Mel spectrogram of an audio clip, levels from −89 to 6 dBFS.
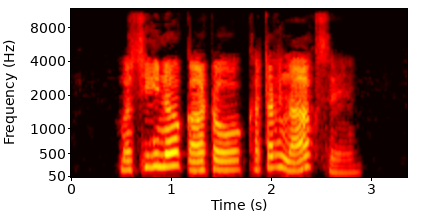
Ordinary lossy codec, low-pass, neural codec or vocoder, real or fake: AAC, 32 kbps; 10.8 kHz; none; real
